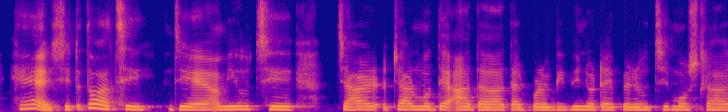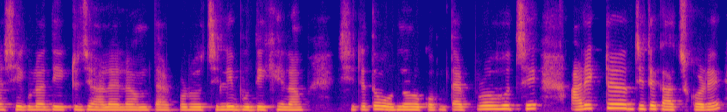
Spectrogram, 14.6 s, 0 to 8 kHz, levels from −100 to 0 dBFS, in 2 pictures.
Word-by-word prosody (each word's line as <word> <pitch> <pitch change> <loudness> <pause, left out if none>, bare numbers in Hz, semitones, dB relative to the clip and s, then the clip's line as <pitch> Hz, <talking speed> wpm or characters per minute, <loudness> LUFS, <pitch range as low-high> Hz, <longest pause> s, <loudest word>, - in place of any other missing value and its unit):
হ্যাঁ, 260 -5 +3 0.2
সেটাতো 230 +7 0
আছেই। 230 -2 +1 0.4
যে 215 - +1 0.3
আমি 210 +1 +2
হচ্ছে 220 +1 -3 0.7
চার 210 0 +1 0.3
চার 210 -2 +1
মধ্যে 210 0 -1 0.2
আদা, 200 0 -1 0.3
তারপরে 195 +1 -1
বিভিন্ন 205 +1 0
টাইপের 200 -1 0
হচ্ছে 195 +1 -5 0.2
মসলা, 205 +2 -3 0.3
সেগুলা 200 -1 +1
দিয়ে 200 -1 +2
একটু 200 +1 -5
জ্বালালাম। 190 -1 +1 0.2
তারপর 185 +1 -3
হচ্ছে 195 +1 -2
লেবু 200 -1 +3
দিয়ে 195 -1 +3
খেলাম, 190 -2 0 0.4
সেটাতো 205 +2 -4
অন্যরকম। 195 -1 +1 0.2
তারপরও 200 +5 +1
হচ্ছে, 250 +1 0 0.5
আরেকটা 270 +6 +1 0.2
যেটা 245 0 +3
কাজ 200 -1 0 0.2
করে, 200 +1 +3
200 Hz, 130 wpm, -25 LUFS, 195-215 Hz, 0.7 s, হ্যাঁ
